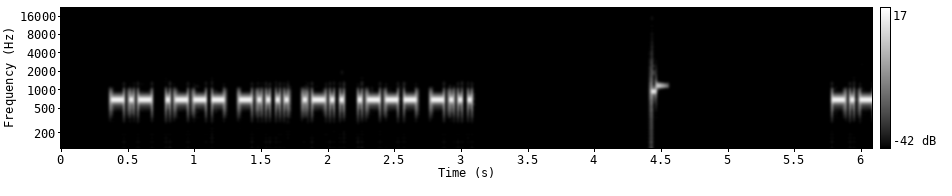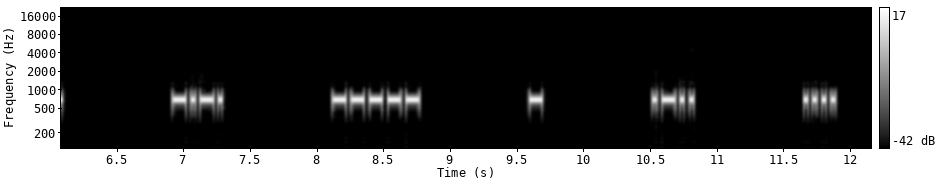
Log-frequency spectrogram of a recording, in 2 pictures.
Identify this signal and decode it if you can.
Morse code, heard as a keyed tone, about 35 wpm, spaced as for 15 wpm, 700 Hz. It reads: KJ6LJB KC0TLH
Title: USA Call Signs - 6 Characters - 8x Character Spacing - 35wpm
